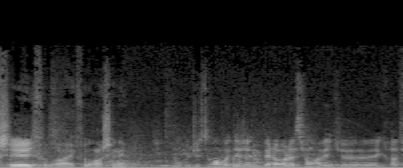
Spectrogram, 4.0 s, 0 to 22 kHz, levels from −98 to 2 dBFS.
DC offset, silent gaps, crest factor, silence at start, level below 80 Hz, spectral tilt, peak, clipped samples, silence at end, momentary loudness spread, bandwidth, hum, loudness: 2%; none; 22 dB; 0 s; -62 dBFS; -4.5 dB/octave; -10 dBFS; under 0.1%; 0 s; 15 LU; 16 kHz; none; -34 LUFS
